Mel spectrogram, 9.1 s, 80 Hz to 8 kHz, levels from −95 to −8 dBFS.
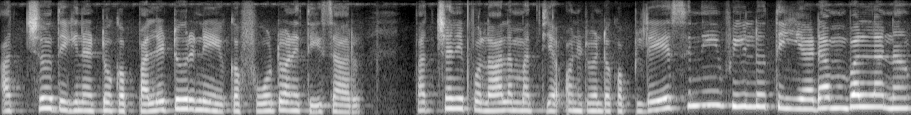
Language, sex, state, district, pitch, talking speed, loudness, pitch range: Telugu, female, Andhra Pradesh, Annamaya, 210 Hz, 125 wpm, -19 LUFS, 195-260 Hz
